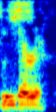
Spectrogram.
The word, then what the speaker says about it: Azaria: Hank Azaria, I don't know how to pronounce his last name. Hank Azaria, I think it's Azaria.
